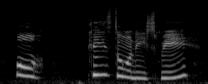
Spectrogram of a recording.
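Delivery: very high, pleading, begging goat voice. Reading a fairy tale aloud, the second billy goat pleads with the troll. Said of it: "pleaded the second billy goat".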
